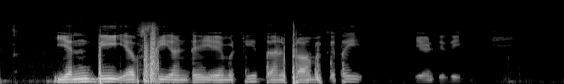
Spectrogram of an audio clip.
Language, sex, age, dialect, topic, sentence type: Telugu, male, 36-40, Telangana, banking, question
